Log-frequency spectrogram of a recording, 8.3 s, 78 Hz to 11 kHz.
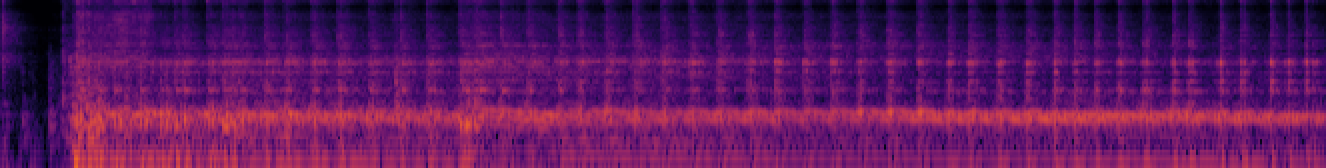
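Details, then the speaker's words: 1984 air-cooled 250R three-wheeler two-stroke, rebuilt about two months ago, kick-started in neutral indoors: catches at once, steady even crackle, no knocks or misses, a little smoky; runs healthy. "She does run. I don't want to run it too much, just for the sake of being able to breathe in here."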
